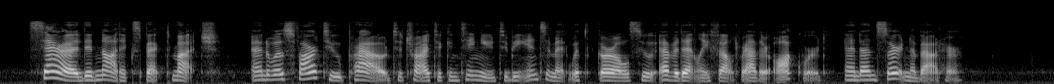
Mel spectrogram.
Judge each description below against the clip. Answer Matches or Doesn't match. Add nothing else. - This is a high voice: Matches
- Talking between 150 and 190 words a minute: Matches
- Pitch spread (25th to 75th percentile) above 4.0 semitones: Doesn't match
